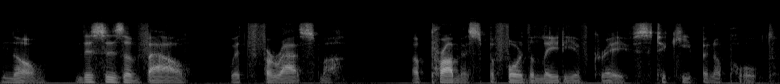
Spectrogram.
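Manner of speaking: grave, deep, solemn tone. The Samsarin stands up and explains, in a deep, solemn voice. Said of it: "in a deep, solemn voice explains".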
